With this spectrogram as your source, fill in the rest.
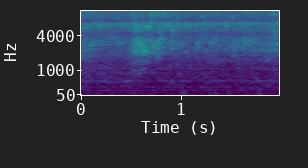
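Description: Tap water runs into a sink during tie-dye work with ice and pigment, a steady hissing stream that swells briefly as the flow changes, fairly quiet with no voices.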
